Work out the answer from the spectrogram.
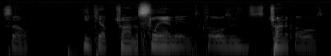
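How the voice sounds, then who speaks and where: A man's voice: fairly high pitch, little pitch movement, slow pace, a crowd in the background. A man co-hosting a podcast, telling stories and bantering casually in slangy, profane language. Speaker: podcast co-host. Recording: clear background noise, clicks.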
